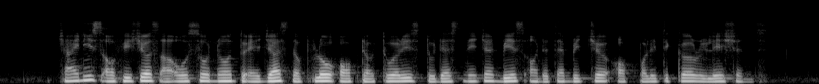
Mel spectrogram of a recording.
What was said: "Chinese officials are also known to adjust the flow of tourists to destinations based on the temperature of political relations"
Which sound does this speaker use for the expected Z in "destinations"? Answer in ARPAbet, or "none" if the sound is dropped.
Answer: none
